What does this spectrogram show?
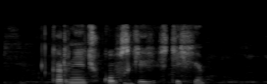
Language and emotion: Russian, neutral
